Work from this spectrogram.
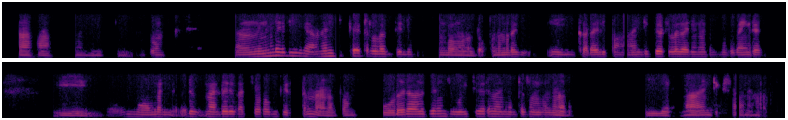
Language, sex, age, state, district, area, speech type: Malayalam, male, 18-30, Kerala, Idukki, rural, conversation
